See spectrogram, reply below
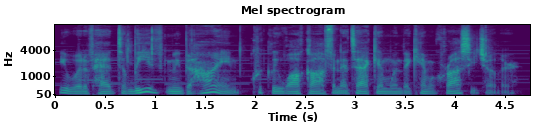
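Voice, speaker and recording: This let's play features a man reading visual novel text aloud in a deep, slightly rough voice at a brisk clip, with faint music behind him. Between plain stretches of narration he stops now and then to joke and laugh.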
